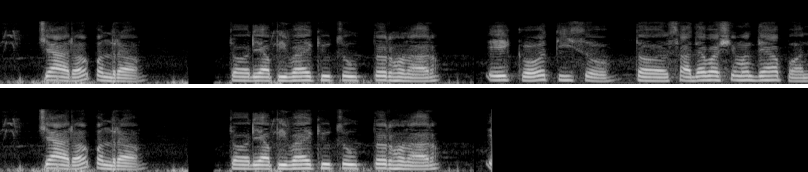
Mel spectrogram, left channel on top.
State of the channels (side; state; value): right; drops out; at 5.0 s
